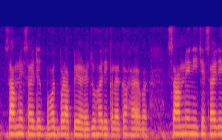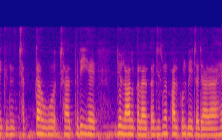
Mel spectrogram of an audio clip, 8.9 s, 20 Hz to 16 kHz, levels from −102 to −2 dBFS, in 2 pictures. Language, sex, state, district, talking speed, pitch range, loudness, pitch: Hindi, male, Chhattisgarh, Jashpur, 215 wpm, 175-190 Hz, -31 LUFS, 180 Hz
